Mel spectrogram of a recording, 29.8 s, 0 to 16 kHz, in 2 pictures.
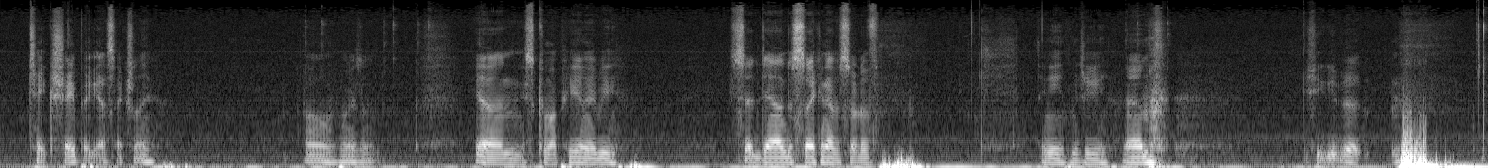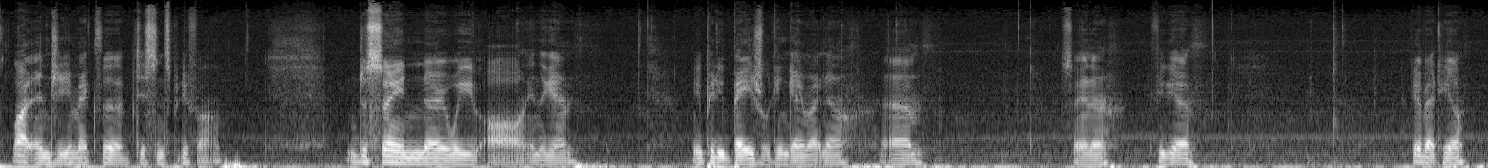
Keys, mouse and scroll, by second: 0.9 middle click, 3.1 right click, 3.8 right click, 4.8 right click, 4.8 click, 6.2 click, 7.6 middle click, 9.2 middle click, 11.3 click, 11.6 click, 13.1 click, 15.4 click, 17.4 click, 19.6 click, 20.7 click, 22.4 scroll down 2, 23.3 shift+s, 24.3 middle click, 25.4-25.8 scroll up 4, 26.7-27.2 scroll down 3, 27.2 middle click, 27.8 middle click, 28.3 click, 28.7-29.4 scroll up 2.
